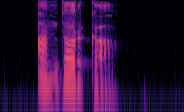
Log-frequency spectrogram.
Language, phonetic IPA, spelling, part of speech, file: Polish, [ãnˈdɔrka], andorka, noun, Pl-andorka.ogg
